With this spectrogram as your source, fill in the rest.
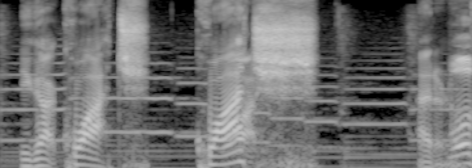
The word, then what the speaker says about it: Quatsch: It's actually a German word. It's Quatsch. Quatsch.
